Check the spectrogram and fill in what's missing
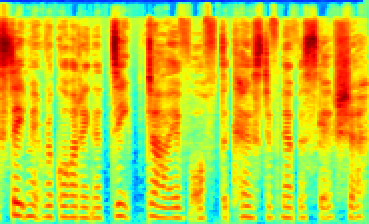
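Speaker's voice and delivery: fake put-on British accent, read aloud. Reading the opening of a Magnus Archives episode aloud: fake UK accent. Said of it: "I should read it in my U K accent".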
